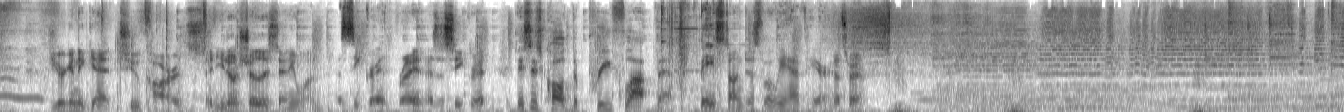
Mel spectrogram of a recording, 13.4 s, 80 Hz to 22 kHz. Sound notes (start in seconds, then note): 6.6 cash-register bell ringing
